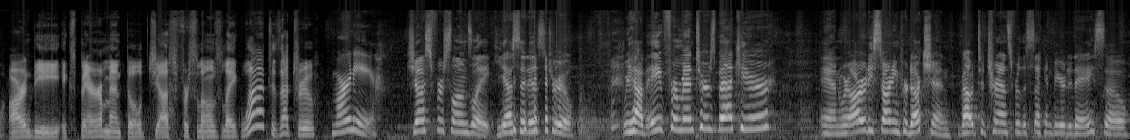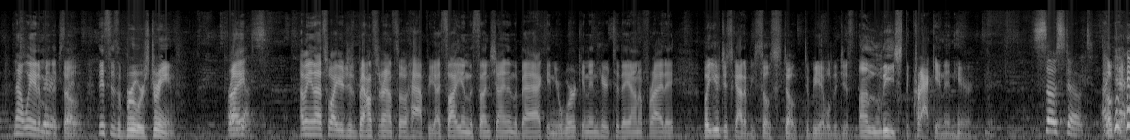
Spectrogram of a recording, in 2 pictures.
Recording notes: Live from the NEW Odell Brewing Co Brewhouse and taproom in Sloan's Lake!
